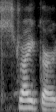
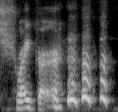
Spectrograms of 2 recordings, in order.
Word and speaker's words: Schreiker: Striker. No, it's Schreiker.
